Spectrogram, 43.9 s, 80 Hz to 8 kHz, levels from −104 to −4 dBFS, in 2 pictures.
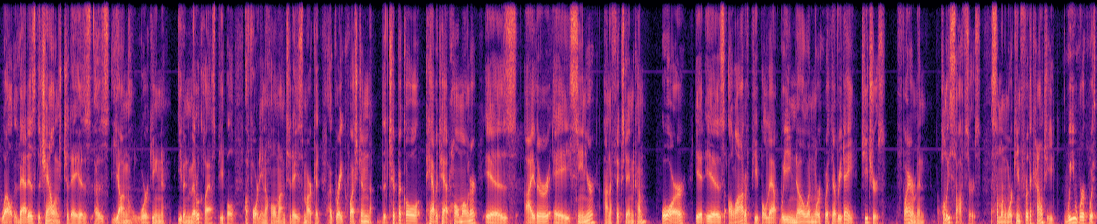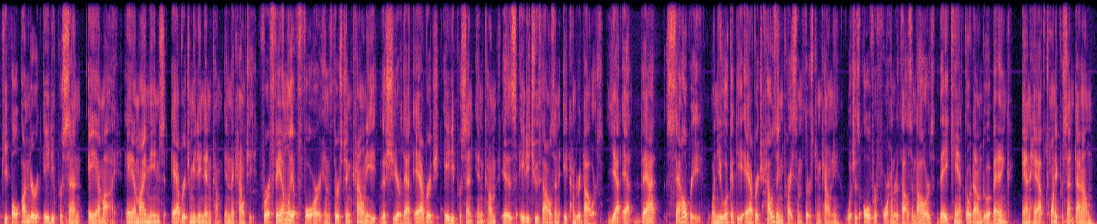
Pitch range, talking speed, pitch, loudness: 70-95 Hz, 165 wpm, 85 Hz, -20 LUFS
